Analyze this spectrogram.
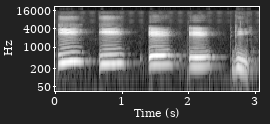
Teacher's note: इन सभी स्वरों के उच्चारण में जो हमारी जीव की स्थिति है लगभग एक जैसी है तो यह जीव के अगले हिस्से से बोले जा रहे हैं इसीलिए यह क्या है यह सारे के सारे अग्र स्वर हैं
